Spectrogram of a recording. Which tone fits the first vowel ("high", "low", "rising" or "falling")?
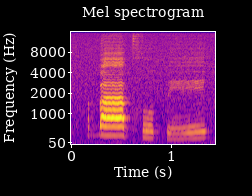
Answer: high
